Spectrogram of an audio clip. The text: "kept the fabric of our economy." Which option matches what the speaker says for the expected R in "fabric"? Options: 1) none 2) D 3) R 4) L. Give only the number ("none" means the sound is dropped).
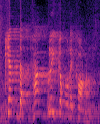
4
